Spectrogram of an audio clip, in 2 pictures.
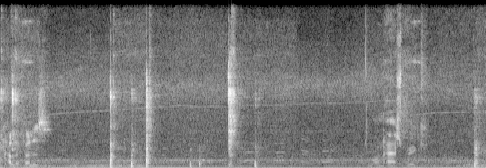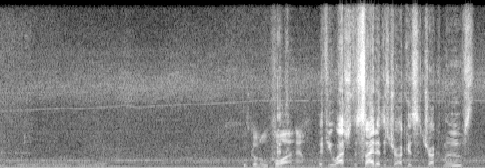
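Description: A large truck engine hums steadily as the truck drives along a road.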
